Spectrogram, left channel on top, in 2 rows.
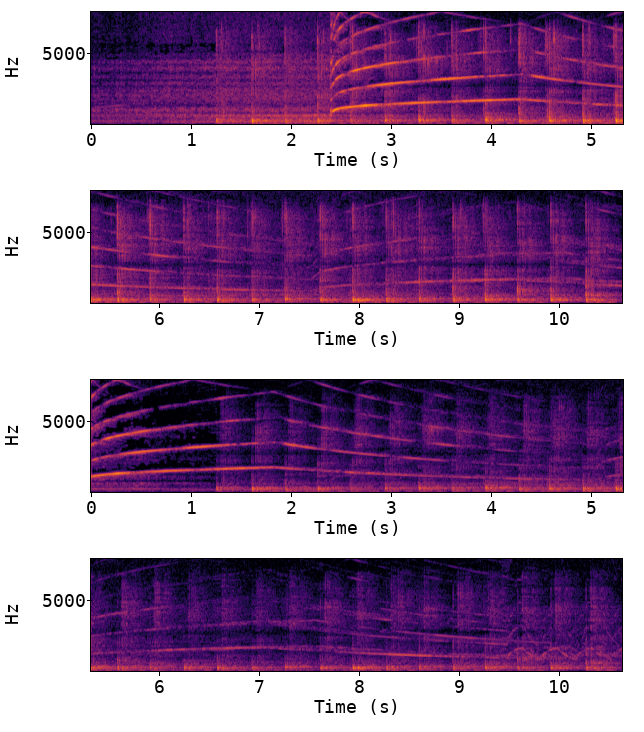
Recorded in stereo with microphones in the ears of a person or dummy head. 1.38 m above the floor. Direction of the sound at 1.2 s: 75° left (ahead or behind).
